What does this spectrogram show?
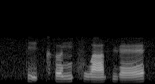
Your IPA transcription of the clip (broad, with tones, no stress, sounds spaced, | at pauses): t̪ ḭ˨˩ kʰ ə˧˥ n f w ä˧˥ t̪ ɥ ɛ˧˥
